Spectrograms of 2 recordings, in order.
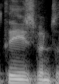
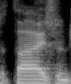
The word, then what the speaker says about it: Theismann: But we think just by changing the pronunciation for your last name from Thiesman to Thiesman to rhyme with Heisman, we believe we can get you that trophy.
